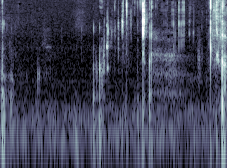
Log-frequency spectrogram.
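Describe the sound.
Lip smacks: a few soft, wet mouth clicks, quiet and brief, spaced irregularly with near silence between them and no talk.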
